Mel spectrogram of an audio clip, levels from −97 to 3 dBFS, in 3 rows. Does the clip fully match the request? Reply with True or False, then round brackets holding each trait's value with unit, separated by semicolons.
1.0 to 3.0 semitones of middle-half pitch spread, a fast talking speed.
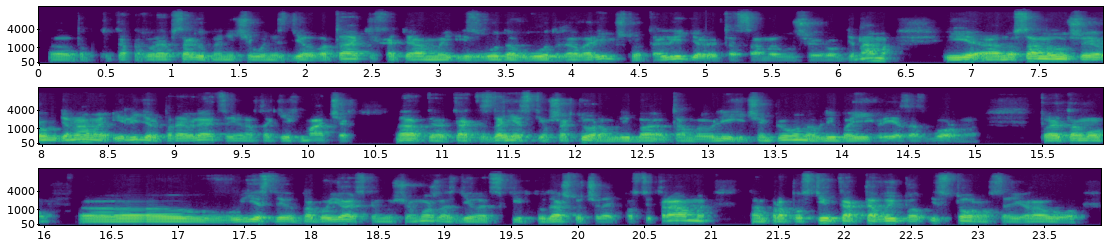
False (3.8 semitones; 175 wpm)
